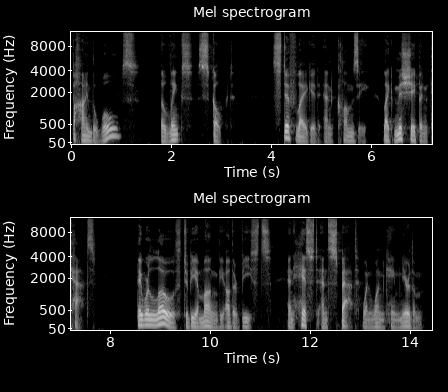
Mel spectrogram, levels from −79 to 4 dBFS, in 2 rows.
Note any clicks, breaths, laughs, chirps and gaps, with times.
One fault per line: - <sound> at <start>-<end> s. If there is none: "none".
none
